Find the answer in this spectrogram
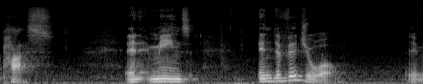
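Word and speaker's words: πᾶς: The word whosoever in the Greek is paj. Paj. It's pronounced pas.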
